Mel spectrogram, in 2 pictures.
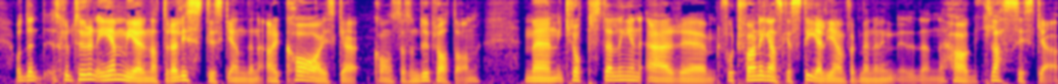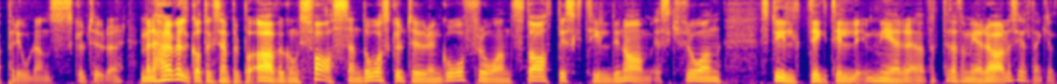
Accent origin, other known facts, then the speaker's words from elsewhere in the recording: Enköping, Uppsala County, Sweden; min hemstad Enköping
